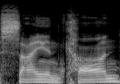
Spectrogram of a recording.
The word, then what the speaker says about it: Sian Ka'an: We went to the Sian Khan. You need to put that on your bucket list. It's pronounced S-I-A-N-K-A-A-N.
